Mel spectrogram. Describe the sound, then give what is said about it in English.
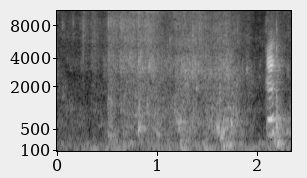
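An animal splashes into water, a brief sloshing burst followed by a sharper splash near the end, with soft watery churning throughout. “Good job. In the water.”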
